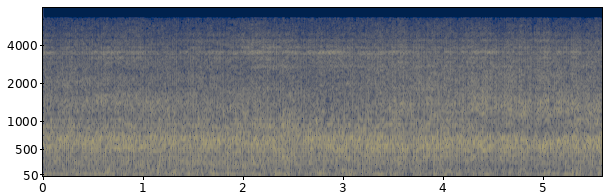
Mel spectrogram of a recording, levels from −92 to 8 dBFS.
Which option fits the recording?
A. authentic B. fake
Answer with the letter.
B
